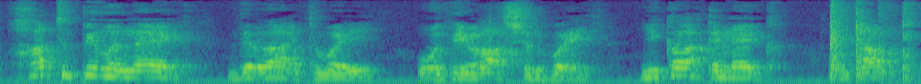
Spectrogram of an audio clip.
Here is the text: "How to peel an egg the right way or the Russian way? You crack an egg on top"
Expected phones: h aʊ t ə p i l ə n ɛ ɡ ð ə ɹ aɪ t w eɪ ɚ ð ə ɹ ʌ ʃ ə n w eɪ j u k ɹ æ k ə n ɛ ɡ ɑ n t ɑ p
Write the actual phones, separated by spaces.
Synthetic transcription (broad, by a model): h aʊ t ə b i l ə n ɛ ɡ ð ə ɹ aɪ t w eɪ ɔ ð ə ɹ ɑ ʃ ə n w eɪ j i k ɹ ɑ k ə n ɛ ɡ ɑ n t ɑ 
